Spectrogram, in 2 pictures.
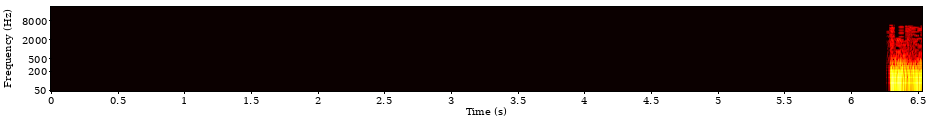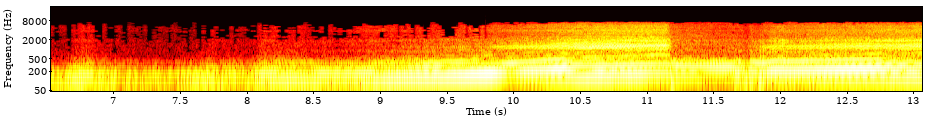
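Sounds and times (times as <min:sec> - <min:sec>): car engine accelerating hard: 0:06.3 - 0:13.0.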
